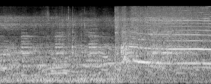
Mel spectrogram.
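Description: Crowd at a live rap show shouting and cheering over loud music, with a long steady high note coming in about halfway through and holding.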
